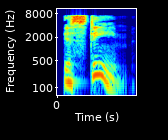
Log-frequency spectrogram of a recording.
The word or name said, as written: esteem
